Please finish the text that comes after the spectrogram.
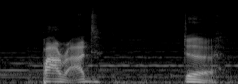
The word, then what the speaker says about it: Barad-dûr: Barad-dûr.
